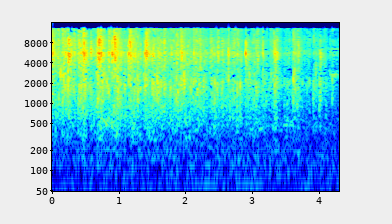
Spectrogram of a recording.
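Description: A crowd applauding, loudest in the first second or two and thinning out toward the end.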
